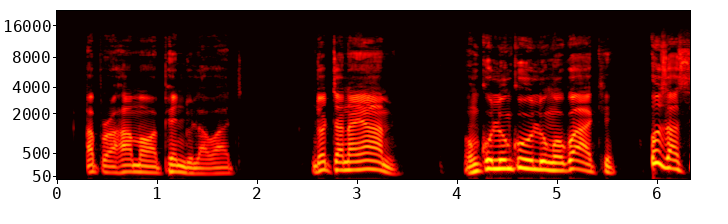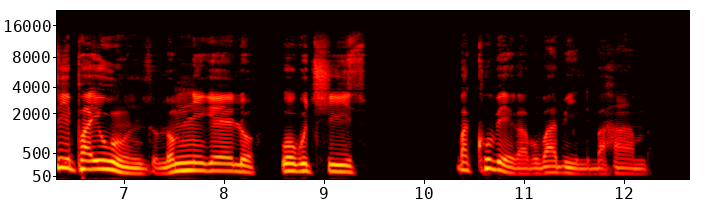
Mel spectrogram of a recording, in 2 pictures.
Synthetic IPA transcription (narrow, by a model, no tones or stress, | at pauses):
ab̥rahamawapʰendʱulawaːtʰi̥ | ndʱɔd̥ʱanajaːmi | uŋkʼuluŋkʼuluŋɔɣwakʰɛ | uzasipʰaiwund͡ɮʱulom̩niɣɛlɔ | woɣut͡ʃʼiːsɔ̥ | βaǃʰuβɛɣaβɔβaβiliβahaːmbʱa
